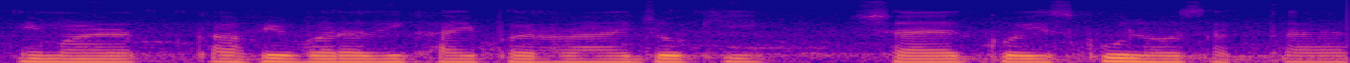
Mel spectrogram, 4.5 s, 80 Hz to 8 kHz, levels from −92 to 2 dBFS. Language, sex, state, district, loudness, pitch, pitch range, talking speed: Hindi, male, Bihar, Samastipur, -31 LUFS, 140 Hz, 140-145 Hz, 185 wpm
